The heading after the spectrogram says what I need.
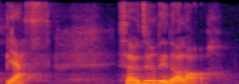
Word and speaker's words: piastre: » Premier mot, particulièrement québécois, donc hein, les piastres, qui est une ancienne unité monétaire, au Québec, on prononce piastres, ça veut dire des dollars.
